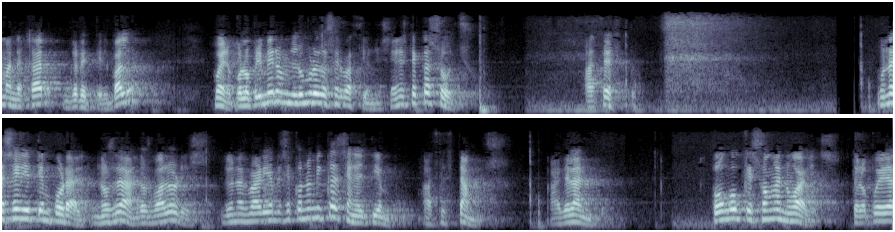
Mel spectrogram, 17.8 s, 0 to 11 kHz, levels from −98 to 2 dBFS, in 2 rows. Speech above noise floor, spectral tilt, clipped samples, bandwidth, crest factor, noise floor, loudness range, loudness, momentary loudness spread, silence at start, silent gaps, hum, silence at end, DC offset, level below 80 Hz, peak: 41 dB; -5.5 dB/octave; under 0.1%; 8 kHz; 20 dB; -62 dBFS; 8 LU; -21 LUFS; 19 LU; 0 s; 8.41-8.52 s; none; 0 s; under 0.1%; -54 dBFS; -2 dBFS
